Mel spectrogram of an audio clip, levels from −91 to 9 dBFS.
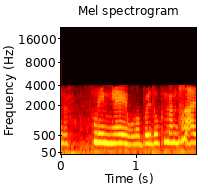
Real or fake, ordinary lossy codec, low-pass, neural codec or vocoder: fake; AAC, 16 kbps; 7.2 kHz; codec, 16 kHz, 8 kbps, FunCodec, trained on LibriTTS, 25 frames a second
